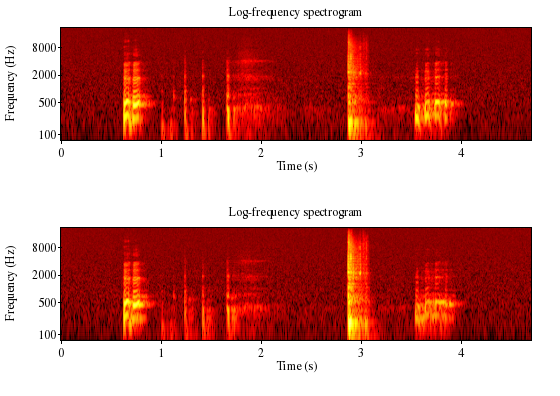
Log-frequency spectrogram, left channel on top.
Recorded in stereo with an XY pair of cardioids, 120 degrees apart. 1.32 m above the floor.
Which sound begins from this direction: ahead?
Laughter, at 0.6 s.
